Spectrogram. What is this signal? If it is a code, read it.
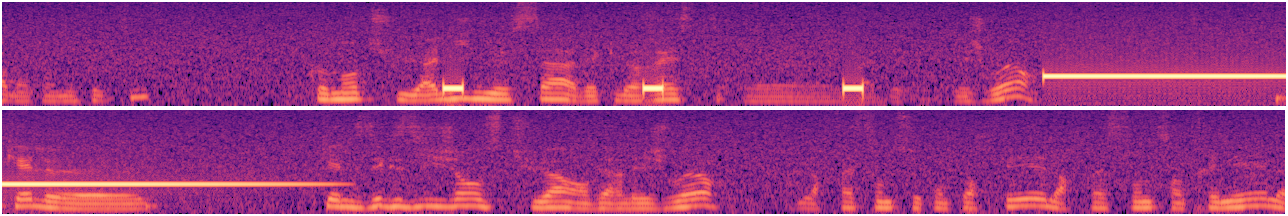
Radio time signal (three low pips and a long one an octave up, as on NHK), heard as pips, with speech in French.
